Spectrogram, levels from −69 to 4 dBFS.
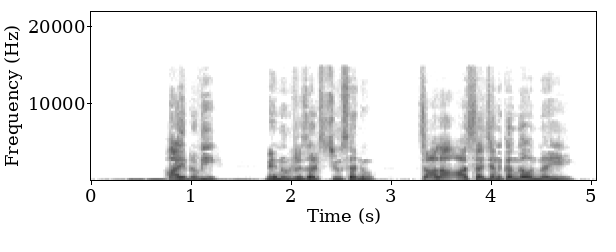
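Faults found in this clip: Speech, whole clip: s sounds gritty and lispy, treble synthetic, nothing above 14.9 kHz. Likely HE-AAC compression. The upper band is rebuilt from copied lower bands, so harmonics misalign across the crossover. Damage plainly audible, consistent with roughly 20 kbps.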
